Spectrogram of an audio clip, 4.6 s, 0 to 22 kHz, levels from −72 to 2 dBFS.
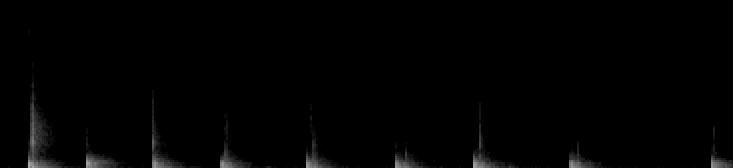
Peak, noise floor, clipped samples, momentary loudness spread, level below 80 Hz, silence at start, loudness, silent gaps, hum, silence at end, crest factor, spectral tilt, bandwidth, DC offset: -10 dBFS; -73 dBFS; under 0.1%; 10 LU; -58 dBFS; 0.15 s; -40 LUFS; none; none; 0 s; 30 dB; -6 dB/octave; 16.5 kHz; under 0.1%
